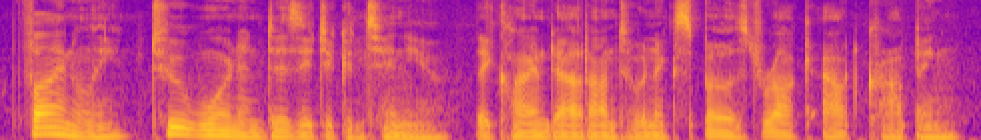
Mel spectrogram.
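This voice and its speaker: A man narrating a scripted drama in a measured storytelling manner. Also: low-pitched, expressive.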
